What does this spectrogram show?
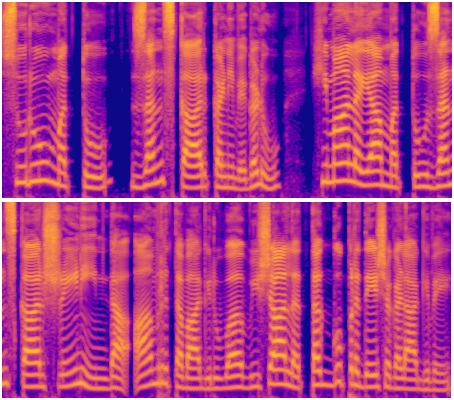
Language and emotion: Kannada, neutral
